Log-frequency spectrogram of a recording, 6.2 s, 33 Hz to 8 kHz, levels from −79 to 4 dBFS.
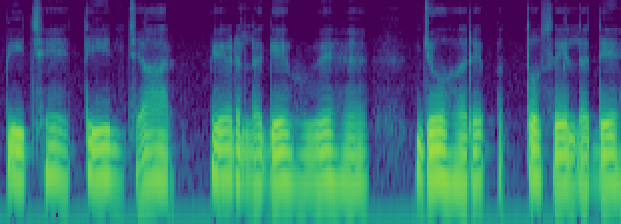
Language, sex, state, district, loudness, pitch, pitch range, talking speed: Hindi, male, Uttar Pradesh, Saharanpur, -18 LUFS, 100 Hz, 95-105 Hz, 125 wpm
